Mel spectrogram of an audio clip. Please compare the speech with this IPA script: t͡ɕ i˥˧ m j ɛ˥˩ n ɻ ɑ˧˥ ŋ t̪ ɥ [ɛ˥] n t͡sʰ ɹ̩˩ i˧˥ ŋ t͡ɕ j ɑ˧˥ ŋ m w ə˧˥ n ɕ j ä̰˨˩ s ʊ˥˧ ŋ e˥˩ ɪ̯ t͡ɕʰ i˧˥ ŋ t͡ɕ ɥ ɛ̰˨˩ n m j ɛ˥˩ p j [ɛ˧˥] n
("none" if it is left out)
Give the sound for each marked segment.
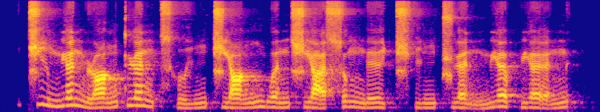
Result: ɛ˥˩, ɛ̰˨˩˦

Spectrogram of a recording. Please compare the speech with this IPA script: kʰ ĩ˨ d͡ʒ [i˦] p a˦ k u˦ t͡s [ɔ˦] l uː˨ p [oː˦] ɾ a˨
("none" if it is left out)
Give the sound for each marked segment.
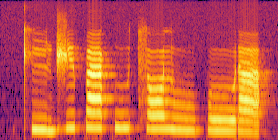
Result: ɪ˦, ɔ˦, oː˨

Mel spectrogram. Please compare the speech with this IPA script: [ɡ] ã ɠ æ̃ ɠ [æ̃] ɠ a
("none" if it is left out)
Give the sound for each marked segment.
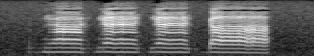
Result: ɡ, æ̃

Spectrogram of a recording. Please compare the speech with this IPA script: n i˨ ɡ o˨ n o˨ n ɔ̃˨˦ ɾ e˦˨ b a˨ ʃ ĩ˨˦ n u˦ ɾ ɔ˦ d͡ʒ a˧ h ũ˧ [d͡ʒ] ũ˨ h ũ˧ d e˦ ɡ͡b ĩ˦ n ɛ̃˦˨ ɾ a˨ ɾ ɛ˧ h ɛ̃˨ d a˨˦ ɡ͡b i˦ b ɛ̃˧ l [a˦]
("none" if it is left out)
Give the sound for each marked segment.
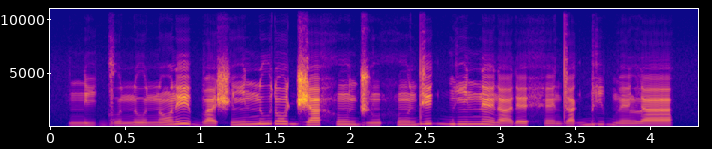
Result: d͡ʒ, a˦

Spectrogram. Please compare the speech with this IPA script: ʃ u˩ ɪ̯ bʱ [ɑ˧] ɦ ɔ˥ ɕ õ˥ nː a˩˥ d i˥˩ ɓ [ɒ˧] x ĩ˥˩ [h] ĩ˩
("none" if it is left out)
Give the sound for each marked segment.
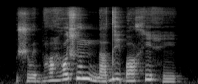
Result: ɑ˧, ɒ˧, h

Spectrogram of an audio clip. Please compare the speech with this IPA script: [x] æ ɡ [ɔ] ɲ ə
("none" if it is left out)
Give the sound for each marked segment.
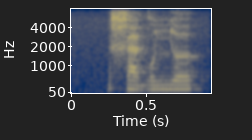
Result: x, ɔ

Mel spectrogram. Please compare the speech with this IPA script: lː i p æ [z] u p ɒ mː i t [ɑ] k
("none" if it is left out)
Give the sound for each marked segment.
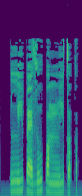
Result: z, ɒ

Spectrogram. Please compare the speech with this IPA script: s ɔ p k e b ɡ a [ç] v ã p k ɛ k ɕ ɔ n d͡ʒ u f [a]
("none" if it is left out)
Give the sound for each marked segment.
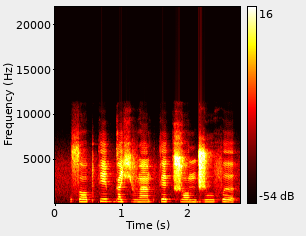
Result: ç, ə

